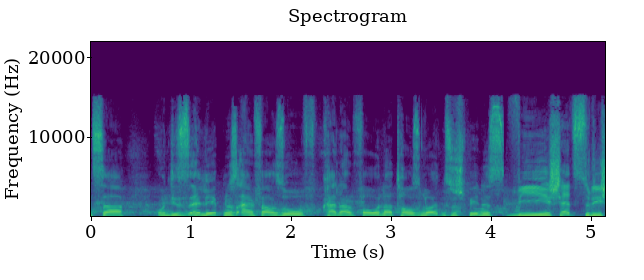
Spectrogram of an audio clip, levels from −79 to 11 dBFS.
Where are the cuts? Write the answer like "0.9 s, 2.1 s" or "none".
4.1 s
